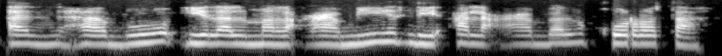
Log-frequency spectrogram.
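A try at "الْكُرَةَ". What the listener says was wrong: Ya, kurota. Tanpa tasdid ya. kurota.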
